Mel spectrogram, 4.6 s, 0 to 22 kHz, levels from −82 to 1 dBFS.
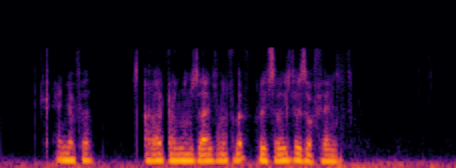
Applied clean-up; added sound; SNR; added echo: neural diffusion model UNIVERSE++.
